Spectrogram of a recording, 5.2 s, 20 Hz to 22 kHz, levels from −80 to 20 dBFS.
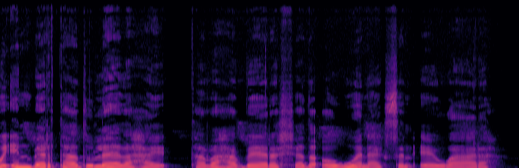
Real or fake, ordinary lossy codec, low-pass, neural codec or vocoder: real; none; none; none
